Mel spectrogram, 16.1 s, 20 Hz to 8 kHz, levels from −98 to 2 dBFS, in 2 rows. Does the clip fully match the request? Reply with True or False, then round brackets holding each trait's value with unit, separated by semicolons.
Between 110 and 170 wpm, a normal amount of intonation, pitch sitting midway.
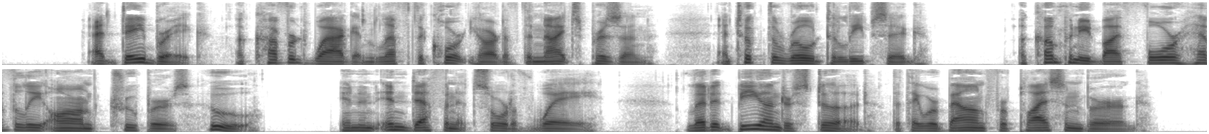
False (155 wpm; 4.1 semitones; 110 Hz)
